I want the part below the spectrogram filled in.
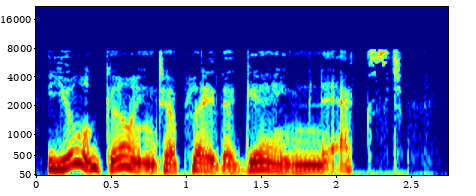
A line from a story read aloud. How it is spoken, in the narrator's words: he growled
